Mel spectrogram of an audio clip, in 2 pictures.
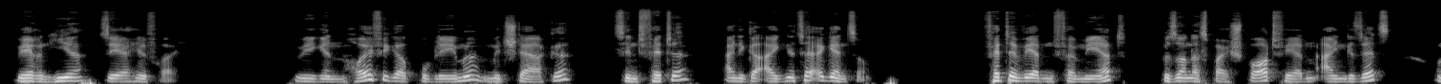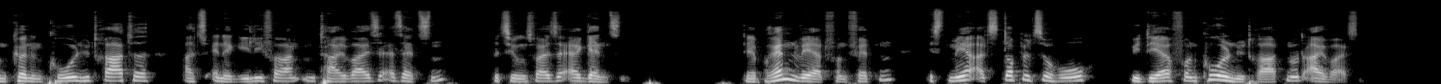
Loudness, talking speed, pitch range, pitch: -19 LUFS, 95 wpm, 140-180 Hz, 150 Hz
